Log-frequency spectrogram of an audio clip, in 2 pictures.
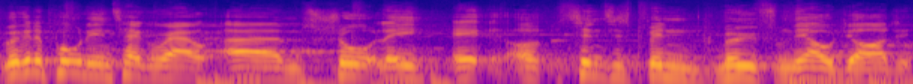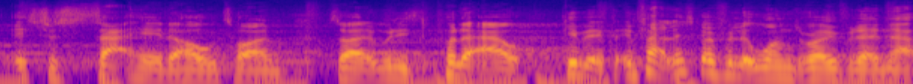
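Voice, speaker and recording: A man's very fast speech with ordinary pitch variation. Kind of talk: casual vlog chat. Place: garage. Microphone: lapel.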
